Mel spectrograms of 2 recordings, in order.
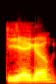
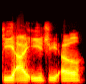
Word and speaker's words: Diego: You can find me first and last name Diego, Diego, like go Diego go.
